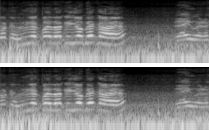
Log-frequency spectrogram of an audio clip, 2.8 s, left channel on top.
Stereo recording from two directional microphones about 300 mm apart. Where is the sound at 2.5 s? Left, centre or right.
Left.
